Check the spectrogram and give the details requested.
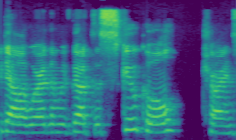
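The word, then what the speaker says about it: Schuylkill: Then we've got the Skookul. Try and spell that ever. Um I can spell I'll spare you. The Skookul River.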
